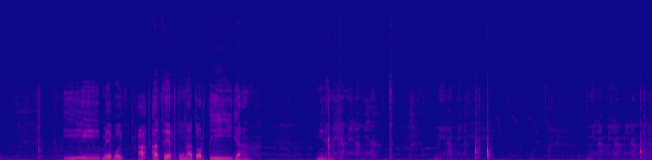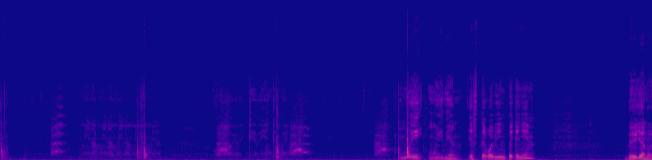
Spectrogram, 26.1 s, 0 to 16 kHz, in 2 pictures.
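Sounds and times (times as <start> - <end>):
hen calling: 14.0 - 14.5, 17.3 - 17.8, 18.6 - 19.4, 20.5 - 21.8.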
